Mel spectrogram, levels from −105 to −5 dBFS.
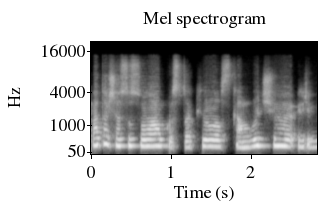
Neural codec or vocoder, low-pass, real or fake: autoencoder, 48 kHz, 32 numbers a frame, DAC-VAE, trained on Japanese speech; 14.4 kHz; fake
